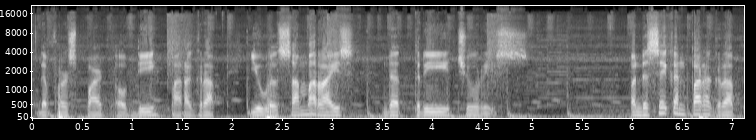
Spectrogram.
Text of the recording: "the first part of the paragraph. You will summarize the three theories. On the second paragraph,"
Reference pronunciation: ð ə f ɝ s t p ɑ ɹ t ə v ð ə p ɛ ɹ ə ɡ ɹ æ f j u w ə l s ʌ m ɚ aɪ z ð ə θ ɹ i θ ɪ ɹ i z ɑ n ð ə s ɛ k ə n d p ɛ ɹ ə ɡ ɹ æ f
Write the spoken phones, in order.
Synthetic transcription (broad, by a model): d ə f ɝ s t p ɑ ɹ t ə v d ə p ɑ ɹ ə ɡ ɹ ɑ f j u w ə l s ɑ m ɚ aɪ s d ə t ɹ i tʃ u ɹ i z ɑ n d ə s ɛ k ə n d p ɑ ɹ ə ɡ ɹ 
